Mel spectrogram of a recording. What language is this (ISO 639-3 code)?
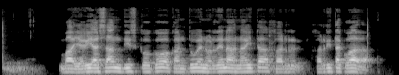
eus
